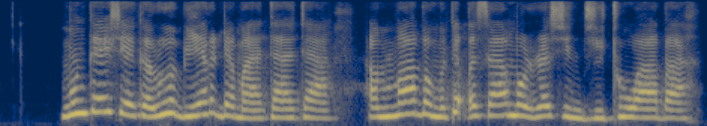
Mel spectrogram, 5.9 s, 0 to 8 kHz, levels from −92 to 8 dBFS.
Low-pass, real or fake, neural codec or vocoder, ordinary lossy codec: none; fake; codec, 16 kHz, 2 kbps, FreqCodec, smaller model; none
